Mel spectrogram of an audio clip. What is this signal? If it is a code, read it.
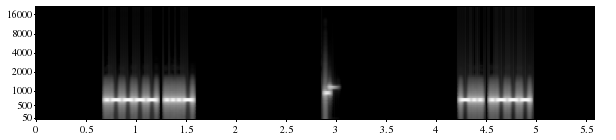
Morse code, heard as a keyed tone, about 42 wpm, 700 Hz. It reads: 1 V D J
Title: Two Challenging Letter-Number Combinations 40wpm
